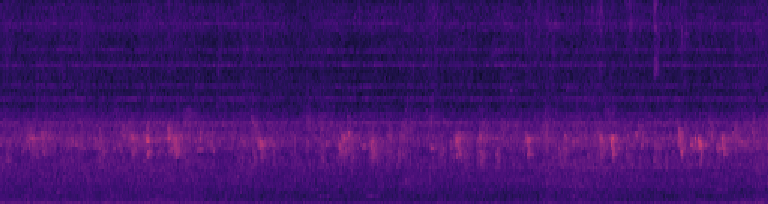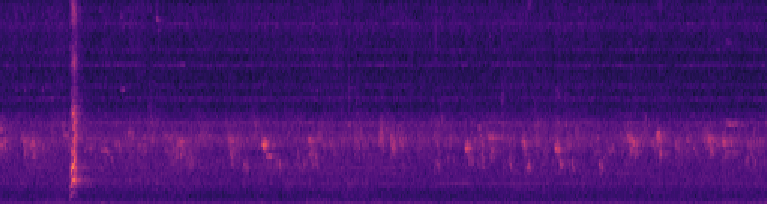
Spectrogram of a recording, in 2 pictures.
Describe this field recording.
Traffic sound, in the park, Construction sound, Many sparrows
